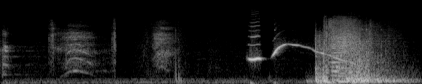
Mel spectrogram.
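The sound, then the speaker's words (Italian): Someone whistles a short, loud phrase that jumps up and then slides down in a long falling glide, preceded by faint scattered sounds and followed by a burst of rough noise. “Ma chi ti ha dato il permesso da fischiare?”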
